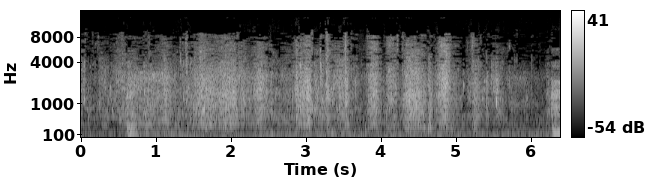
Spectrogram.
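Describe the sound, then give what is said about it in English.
A wooden rowboat scrapes and drags with a steady grinding rub as it is pulled ashore, as if over sand or gravel, in uneven pulls that surge and ease, fairly loud, with no voices. “I'll hold on tight so you can pull the boat ashore after us.”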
